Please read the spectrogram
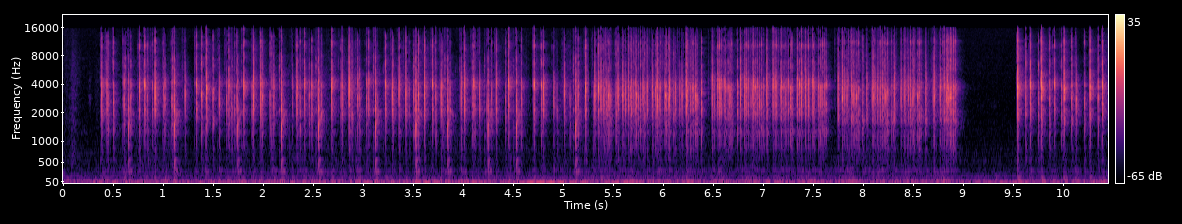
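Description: Typing on a Keycult No. 2/65 mechanical keyboard with an aluminium plate, GMK keycaps and Zenclack Turbulence hyper-tactile switches: a fast, even stream of keystroke clacks. Typing stops for about half a second near the end, then resumes.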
